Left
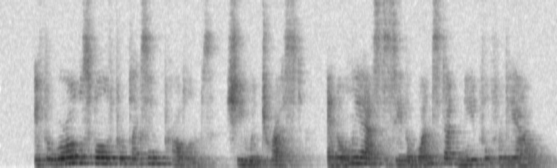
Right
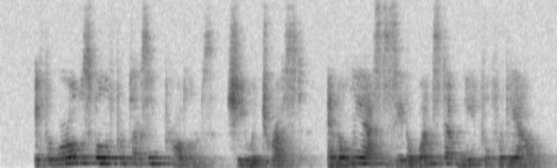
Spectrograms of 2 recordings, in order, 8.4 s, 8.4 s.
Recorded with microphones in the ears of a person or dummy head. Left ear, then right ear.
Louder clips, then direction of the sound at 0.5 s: Left 3 dB; 70° left (ahead or behind).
